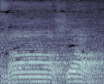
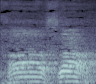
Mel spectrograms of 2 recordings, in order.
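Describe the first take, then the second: Both takes have the same delivery.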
